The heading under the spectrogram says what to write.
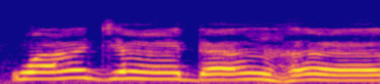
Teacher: Da sini lembut, jangan tebal ya.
